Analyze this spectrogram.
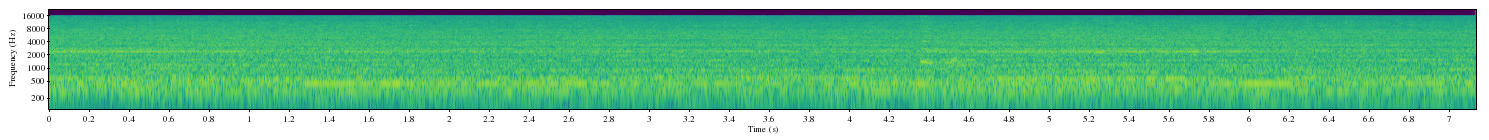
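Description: A vacuum cleaner head rolls and brushes over a wooden floor.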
